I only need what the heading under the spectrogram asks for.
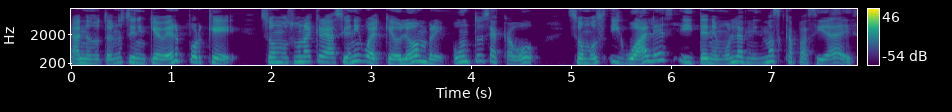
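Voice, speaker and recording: In a very clean recording with a silent background, a woman with a high pitch talks at a moderate pace with ordinary pitch variation. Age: 30s. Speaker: podcast co-host. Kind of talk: casual chat.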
